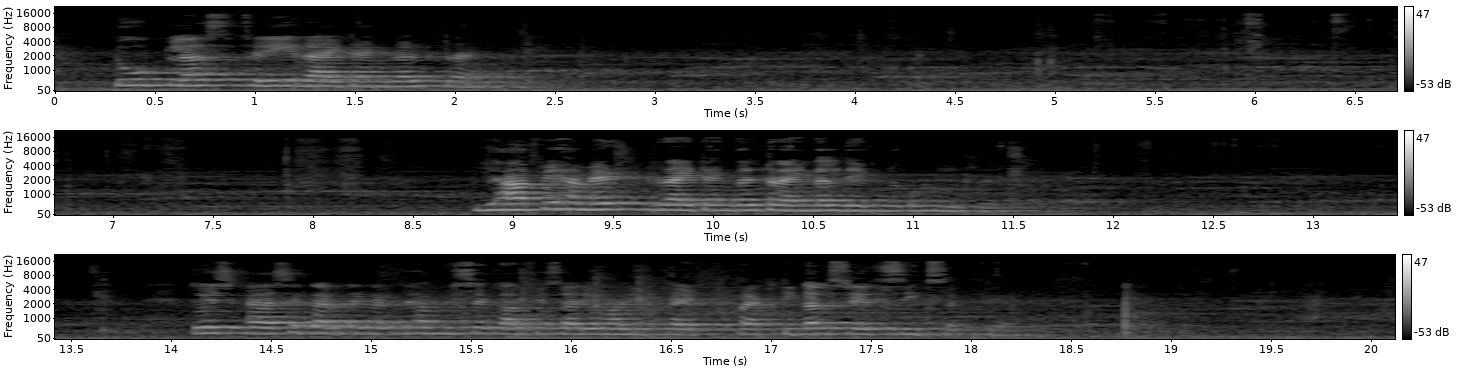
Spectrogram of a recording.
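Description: Stiff paper rustles and slides as pieces are moved about.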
